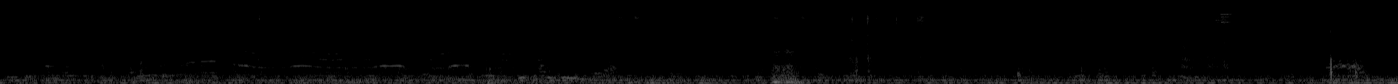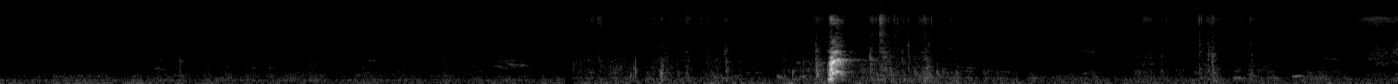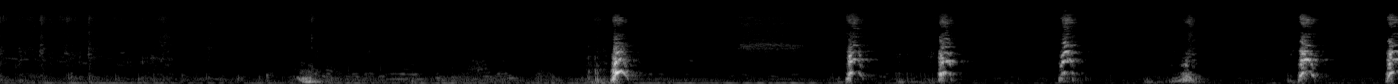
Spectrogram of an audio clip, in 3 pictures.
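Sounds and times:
dog barking: 0:22.1 - 0:22.8, 0:33.9 - 0:34.4, 0:36.4 - 0:37.8, 0:38.5 - 0:38.9, 0:39.7 - 0:40.0, 0:40.8 - 0:41.9.

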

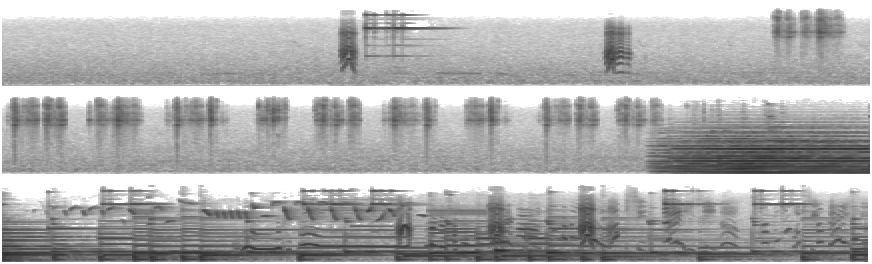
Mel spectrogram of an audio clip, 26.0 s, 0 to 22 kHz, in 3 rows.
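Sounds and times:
shaker-like rattles: 0:07.8 - 0:15.9, 0:20.4 - 0:21.4, 0:23.2 - 0:26.0
music with sustained tones: 0:15.2 - 0:26.0
high ringing sounds: 0:24.0 - 0:25.7.

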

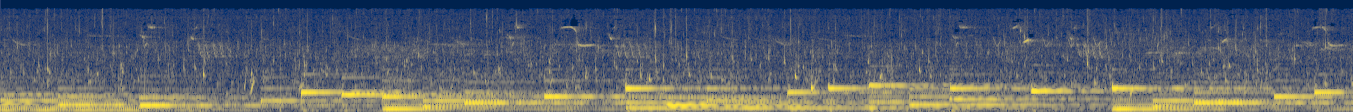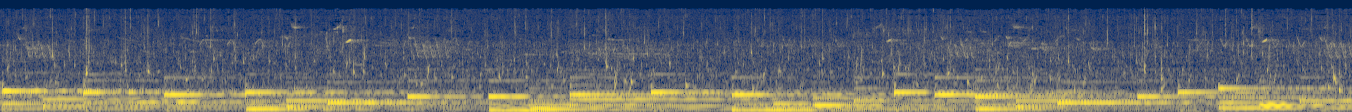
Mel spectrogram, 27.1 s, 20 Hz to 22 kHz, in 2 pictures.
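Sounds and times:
slow piano music: 0:00.0 - 0:27.0
water trickling from fountain spout: 0:00.0 - 0:27.0.

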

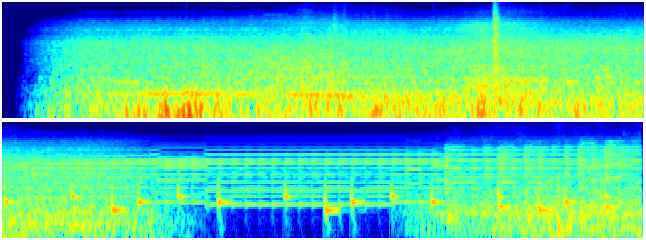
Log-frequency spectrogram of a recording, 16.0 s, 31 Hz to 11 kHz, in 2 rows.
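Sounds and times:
road traffic noise: 0:00.3 - 0:16.0.

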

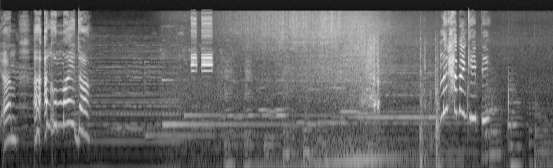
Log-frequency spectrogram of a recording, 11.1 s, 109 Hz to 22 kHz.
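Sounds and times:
car approaching: 0:01.8 - 0:11.0.

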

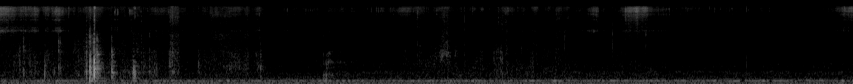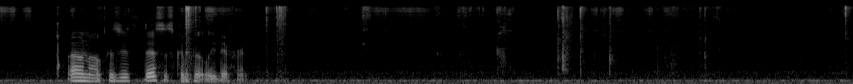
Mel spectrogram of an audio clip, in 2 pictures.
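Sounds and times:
steady low hum: 0:00.0 - 0:17.0
plastic templates rustling: 0:00.1 - 0:02.6.

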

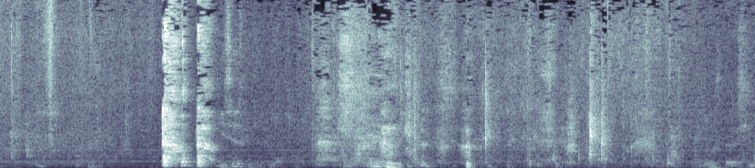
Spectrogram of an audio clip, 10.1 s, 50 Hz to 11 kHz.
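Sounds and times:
person coughing: 0:02.2 - 0:03.0.

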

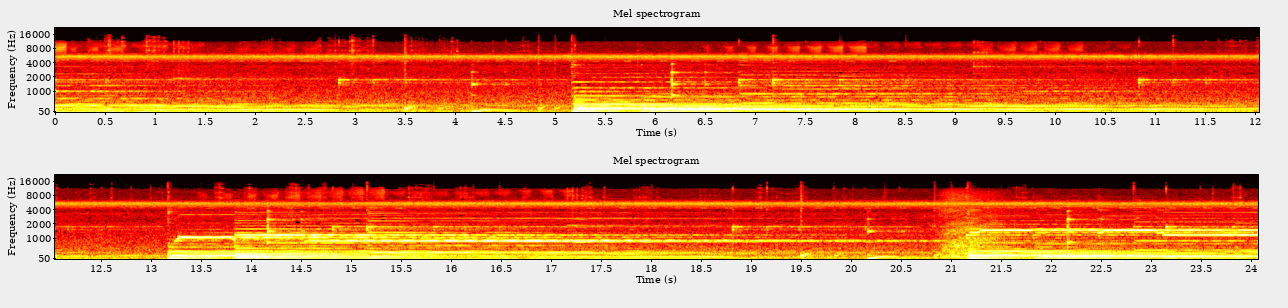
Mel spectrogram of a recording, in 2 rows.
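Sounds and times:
crickets chirring: 0:00.0 - 0:24.0
music score of held chords: 0:00.0 - 0:24.0.

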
